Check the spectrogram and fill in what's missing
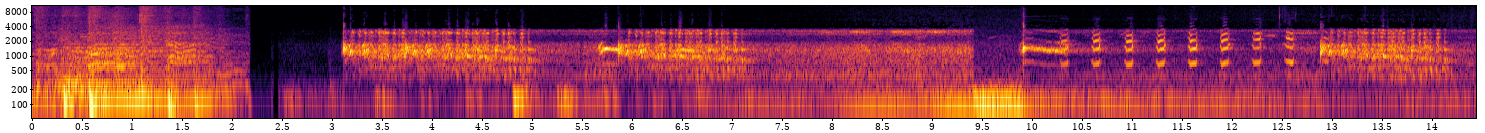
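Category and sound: bird, wild turkeys gobbling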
